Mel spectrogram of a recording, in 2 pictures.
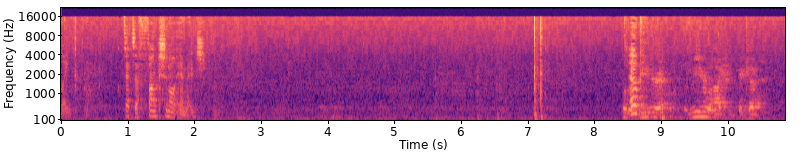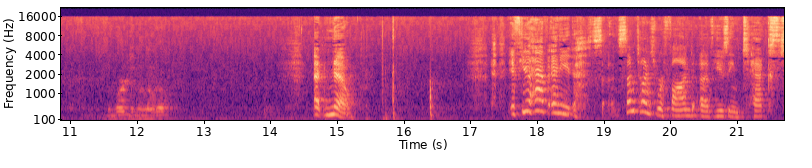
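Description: A woman speaks calmly into a microphone, presenting with pauses.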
